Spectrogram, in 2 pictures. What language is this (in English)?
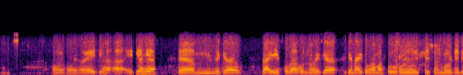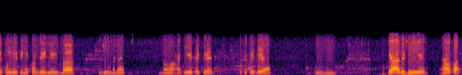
Assamese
